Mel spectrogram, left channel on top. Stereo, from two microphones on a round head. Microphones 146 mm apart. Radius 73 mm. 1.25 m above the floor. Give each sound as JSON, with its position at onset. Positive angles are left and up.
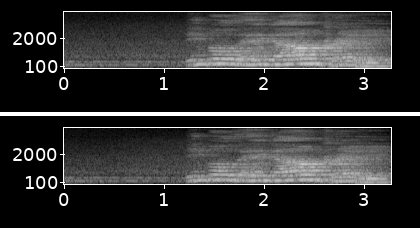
{"t": 1.2, "sound": "singing", "side_deg": 0, "distance_m": 0.7}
